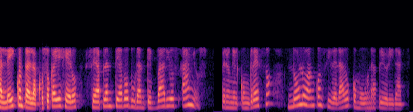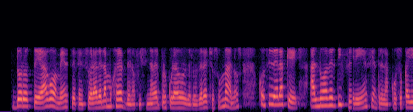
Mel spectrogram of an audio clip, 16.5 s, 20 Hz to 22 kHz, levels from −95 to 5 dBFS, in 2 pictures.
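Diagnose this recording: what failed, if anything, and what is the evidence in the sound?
Converter stage: microphone overload from 0 to 0.95 s, with peaks about 4 dB over full scale. A small fraction of samples have flattened tops, giving a harsh crackle, likely from excessive input gain.

Call processing: microphone volume stepped down in sudden level drops at 0.03 s (about 2 dB), 1.02 s (about 5 dB), 2.04 s (about 3 dB), 3.06 s (about 1 dB), 5.16 s (about 2 dB) and 6.18 s (about 1 dB). This is likely automatic gain control reacting to the clipping.

Network: packet loss with pitch repetition at 0.80 s (40 ms), 7.32 to 7.52 s (120 ms scattered), 9.58 s (80 ms), 12.52 s (20 ms) and 15.26 s (60 ms). The receiver repeats the last pitch period, giving a held, buzzy tone that fades.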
